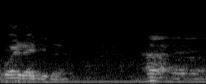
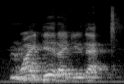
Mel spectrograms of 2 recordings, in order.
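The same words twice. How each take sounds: First: It sounds light and laughing. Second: It sounds firm, with a hard final T. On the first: The speaker is laughing the mistake off. The speaker calls it wrong. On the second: The speaker insists on finding an answer. The speaker calls it right.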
